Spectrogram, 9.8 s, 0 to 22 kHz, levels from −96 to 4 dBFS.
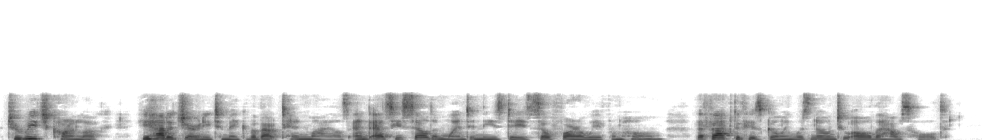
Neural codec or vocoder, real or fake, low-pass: none; real; 7.2 kHz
